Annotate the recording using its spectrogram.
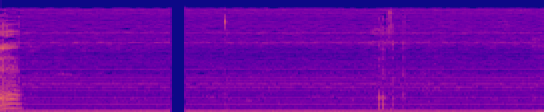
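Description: Steady low electrical hum on the recording's audio line, with a brief cut to silence about a second in.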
